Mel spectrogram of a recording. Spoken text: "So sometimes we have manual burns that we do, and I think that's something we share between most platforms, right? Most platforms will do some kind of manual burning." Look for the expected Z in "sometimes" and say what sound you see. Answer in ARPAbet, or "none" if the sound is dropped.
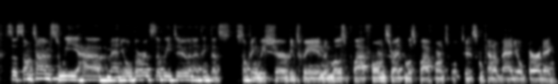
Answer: Z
